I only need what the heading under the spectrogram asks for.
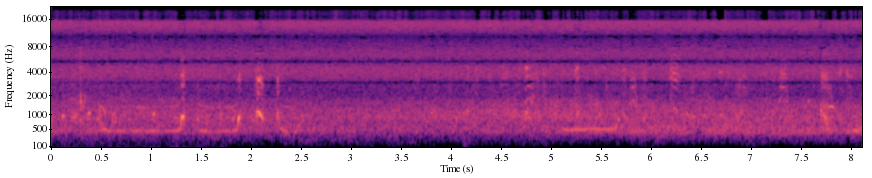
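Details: Hawaiian petrel at its protected nesting colony on the crater rim atop Haleakala, giving low moaning calls with a few short rising yelps, spaced irregularly over a steady faint hiss.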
